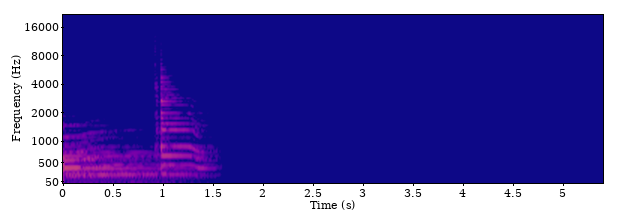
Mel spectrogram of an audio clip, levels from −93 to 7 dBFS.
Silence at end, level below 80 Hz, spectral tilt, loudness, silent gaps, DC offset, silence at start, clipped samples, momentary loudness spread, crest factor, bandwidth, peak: 3.85 s; -90 dBFS; -4 dB/octave; -56 LUFS; none; under 0.1%; 0 s; under 0.1%; 9 LU; 22 dB; 5.4 kHz; -38 dBFS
